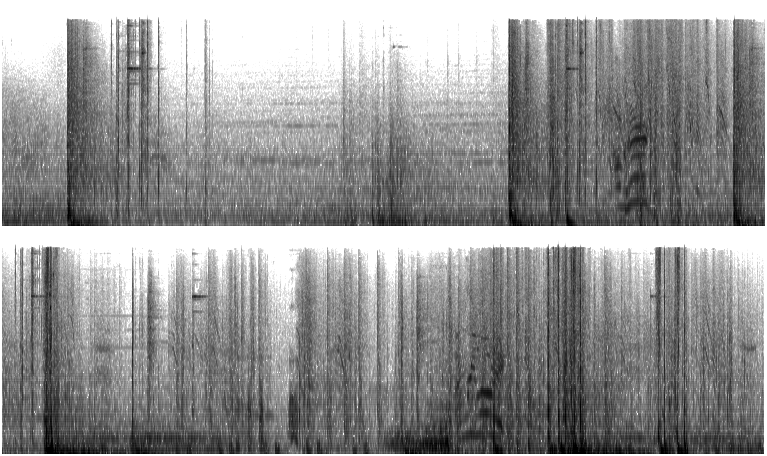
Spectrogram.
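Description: Sharp rifle shots crack, echoing outdoors.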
